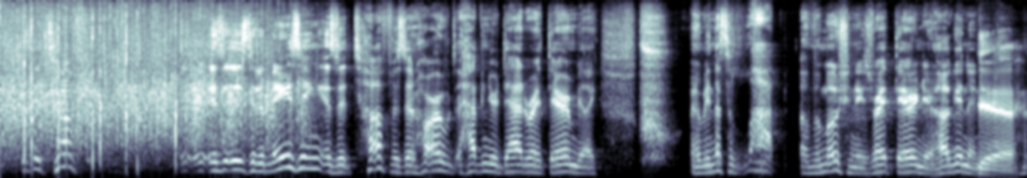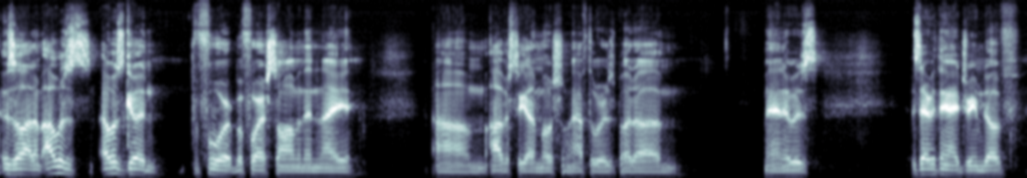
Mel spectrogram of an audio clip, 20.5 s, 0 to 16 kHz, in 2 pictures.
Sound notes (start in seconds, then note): 6.0 breathes deeply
